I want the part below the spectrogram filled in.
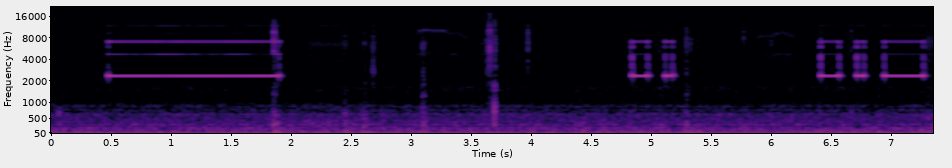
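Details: Samsung 55-inch TV backlight strip connections: one long steady high beep then short bursts over a quiet room, every connection now good.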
